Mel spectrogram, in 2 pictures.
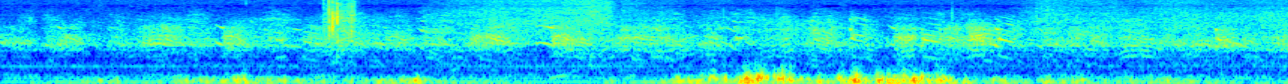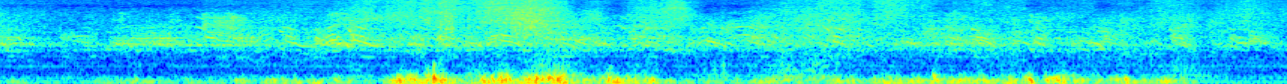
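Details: Chinstrap penguins on a packed-snow highway linking the sea to their nesting colony; two bursts of coarse, throaty braying calls, each lasting about a second, over constant colony chatter and low background rumble.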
